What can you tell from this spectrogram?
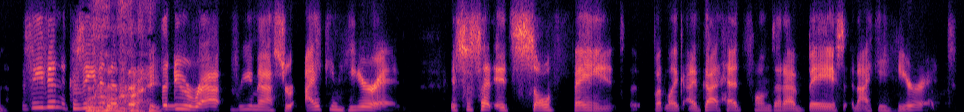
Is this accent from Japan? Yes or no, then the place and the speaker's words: no; Minnesota, United States; I'm from Minnesota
